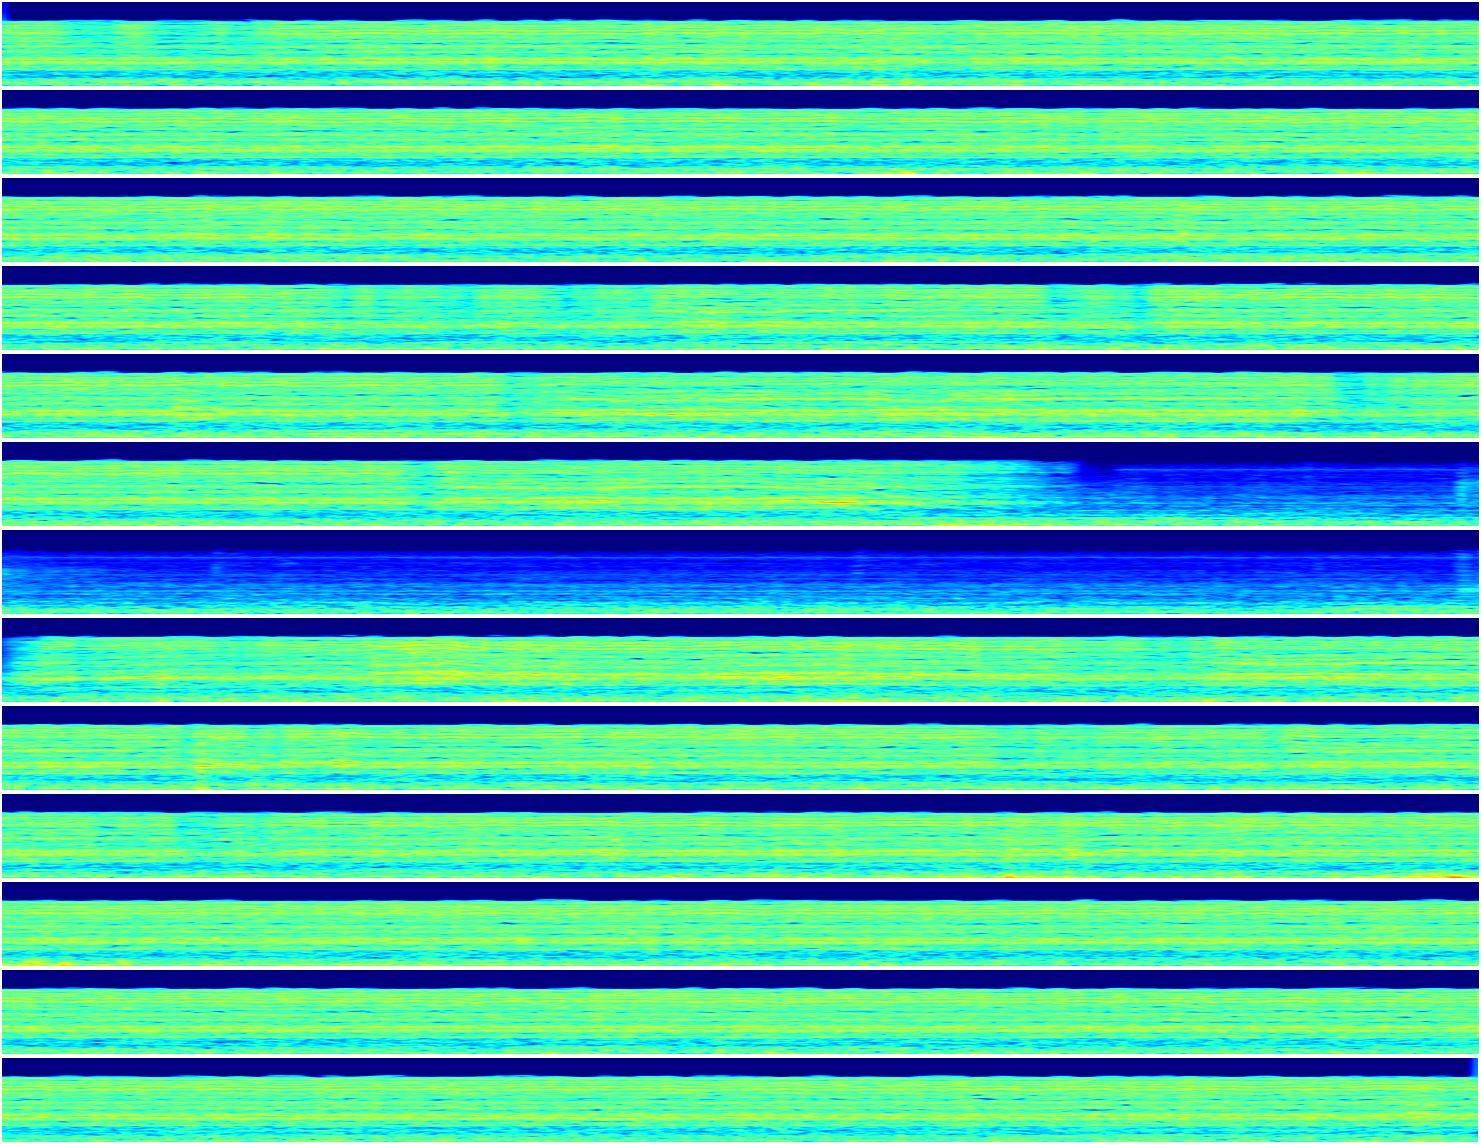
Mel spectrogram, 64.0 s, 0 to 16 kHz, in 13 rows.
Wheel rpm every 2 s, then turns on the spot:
160, 160, 160, 160, 160, 160, 160, 160, 160, 160, 160, 160, 160, 110, 0, 0, 0, 100, 160, 160, 160, 160, 160, 160, 160, 160, 160, 160, 160, 160, 160, 160.
none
